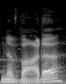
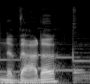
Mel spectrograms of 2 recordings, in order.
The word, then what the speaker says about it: Nevada: That's Nevada, not Nevada, but I'm East Coast.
